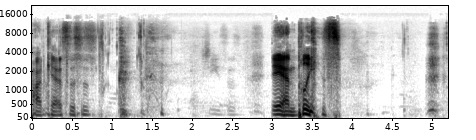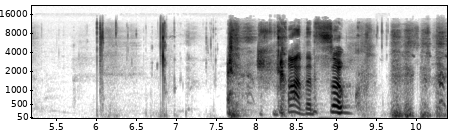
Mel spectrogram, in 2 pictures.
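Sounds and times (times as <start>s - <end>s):
speech: 0.1s - 1.3s, 3.0s - 3.9s, 8.4s - 9.9s
person chewing and eating spaghetti: 6.0s - 7.6s.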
